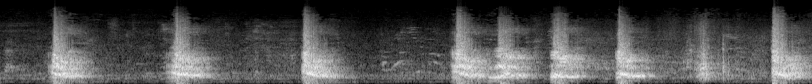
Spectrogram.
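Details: Male Great Dane and Akita mix, agitated at night because he missed his best friend, barks deep and harsh in a steady series of about nine barks roughly one second apart, with a woman's voice telling him to stop.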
